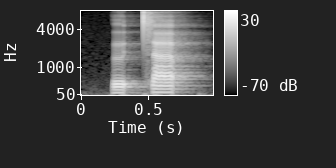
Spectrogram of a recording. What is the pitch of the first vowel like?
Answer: rising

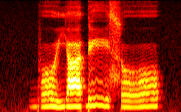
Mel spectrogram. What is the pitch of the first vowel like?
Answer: low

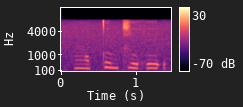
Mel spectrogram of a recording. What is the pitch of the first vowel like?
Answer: low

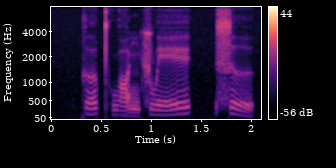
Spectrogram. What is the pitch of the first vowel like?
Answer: rising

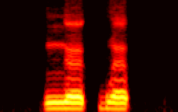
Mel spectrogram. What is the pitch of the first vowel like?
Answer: low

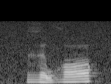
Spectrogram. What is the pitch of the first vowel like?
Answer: low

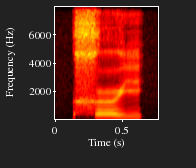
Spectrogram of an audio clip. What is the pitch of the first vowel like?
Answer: rising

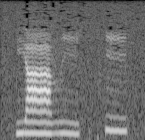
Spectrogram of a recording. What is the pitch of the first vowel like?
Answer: low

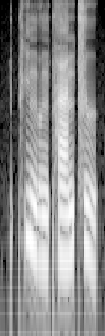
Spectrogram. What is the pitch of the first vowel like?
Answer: falling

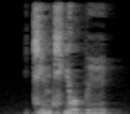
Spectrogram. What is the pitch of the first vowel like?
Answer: rising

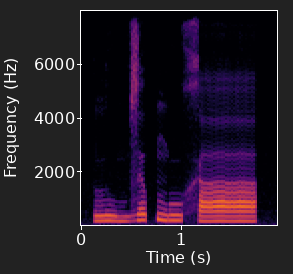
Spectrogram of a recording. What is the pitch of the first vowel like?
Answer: low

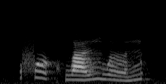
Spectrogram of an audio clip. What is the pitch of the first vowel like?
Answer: falling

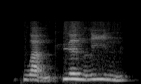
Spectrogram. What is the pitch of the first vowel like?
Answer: low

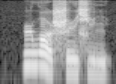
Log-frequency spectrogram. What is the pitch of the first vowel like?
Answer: falling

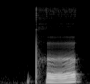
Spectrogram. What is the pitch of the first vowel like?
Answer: rising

